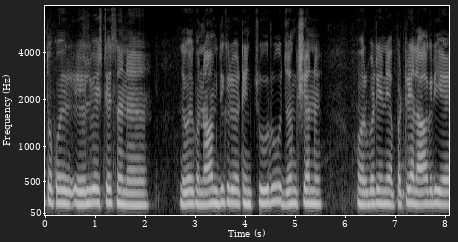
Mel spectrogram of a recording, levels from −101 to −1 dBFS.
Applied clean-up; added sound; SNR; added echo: none; none; none; none.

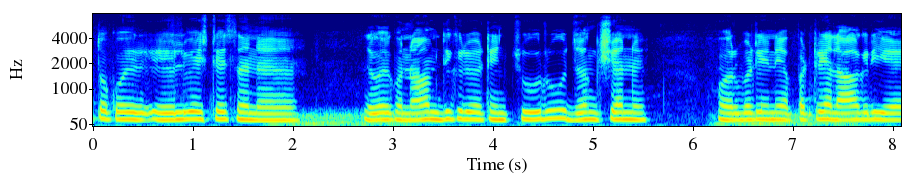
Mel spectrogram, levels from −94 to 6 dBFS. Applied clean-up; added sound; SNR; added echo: none; Breathing; 19 dB; none.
